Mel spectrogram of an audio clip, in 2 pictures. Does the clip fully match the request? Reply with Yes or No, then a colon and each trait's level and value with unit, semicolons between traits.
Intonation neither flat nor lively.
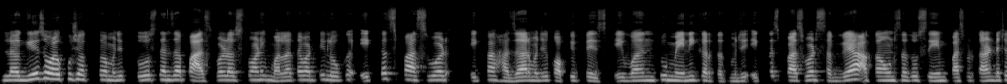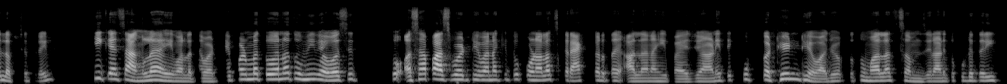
Yes: average, 3.6 semitones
